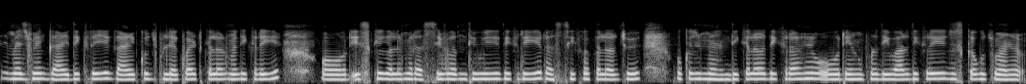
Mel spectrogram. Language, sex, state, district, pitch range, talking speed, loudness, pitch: Hindi, female, Uttar Pradesh, Jalaun, 235-255 Hz, 280 wpm, -13 LUFS, 245 Hz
